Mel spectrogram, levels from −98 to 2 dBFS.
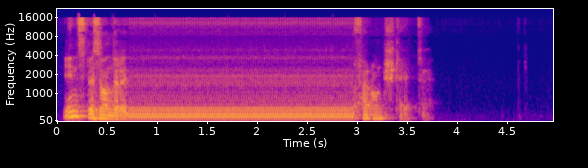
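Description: From 0.73 to 2.96 s a system hang loop repeats one 23.22 ms slice over a hundred times, a steady 43.1 Hz buzz consistent with a 1024-sample buffer, seen as identical waveform cycles and vertical spectrogram stripes.

From 3.76 to 4.96 s a jitter buffer speed-up trims pitch periods to shed roughly 0.4 s, making speech run at 135% and sound hurried, with compressed spectrogram patterns but unchanged harmonic spacing.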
